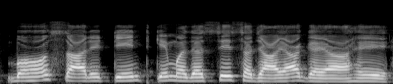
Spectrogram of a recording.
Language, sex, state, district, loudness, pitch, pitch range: Hindi, male, Jharkhand, Garhwa, -11 LUFS, 165 Hz, 150-180 Hz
